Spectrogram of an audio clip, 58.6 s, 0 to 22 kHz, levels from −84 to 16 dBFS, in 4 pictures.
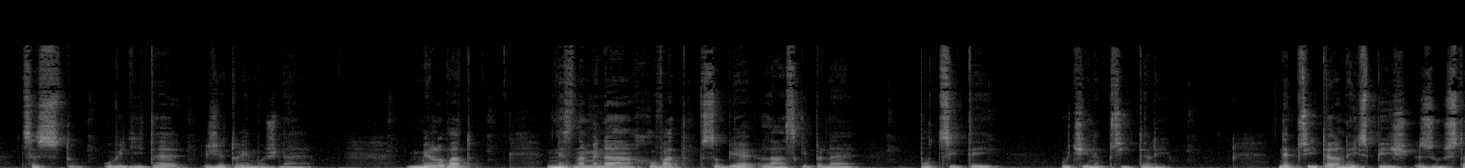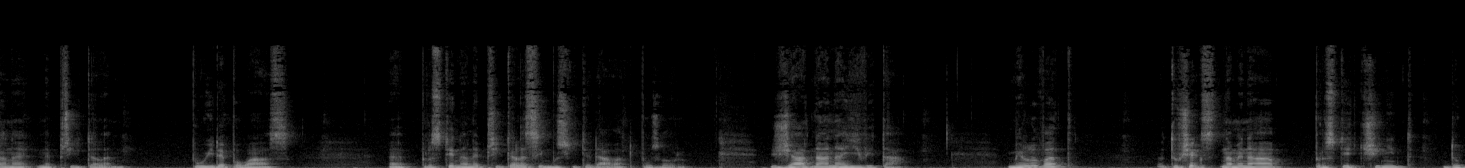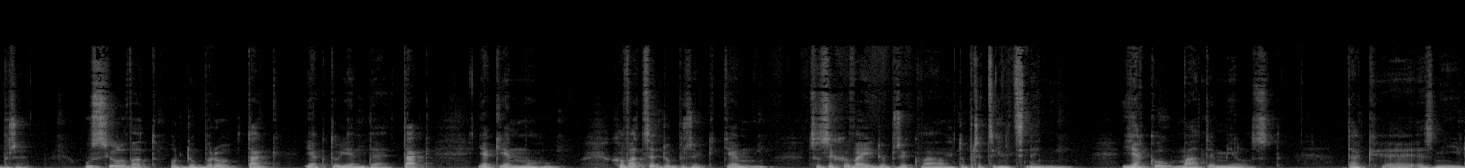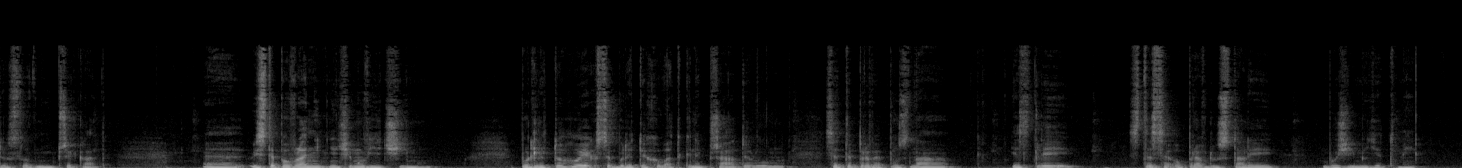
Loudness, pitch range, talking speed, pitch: -30 LUFS, 125-155 Hz, 100 wpm, 140 Hz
